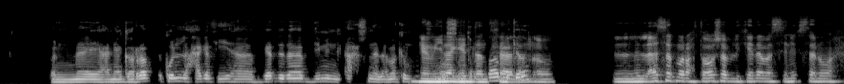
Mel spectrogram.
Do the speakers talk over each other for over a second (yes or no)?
yes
